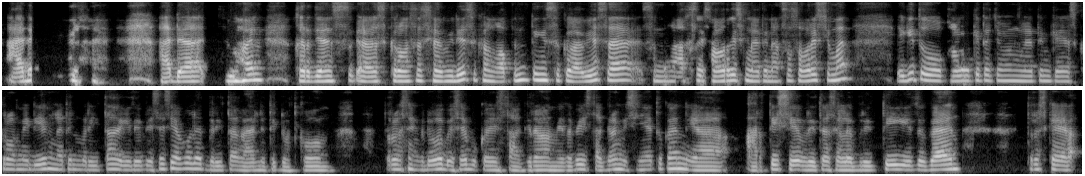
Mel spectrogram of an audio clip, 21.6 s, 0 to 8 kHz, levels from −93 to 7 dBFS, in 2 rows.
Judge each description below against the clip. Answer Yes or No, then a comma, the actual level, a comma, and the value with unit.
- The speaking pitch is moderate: Yes, medium, 175 Hz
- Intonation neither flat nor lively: Yes, average, 3.3 semitones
